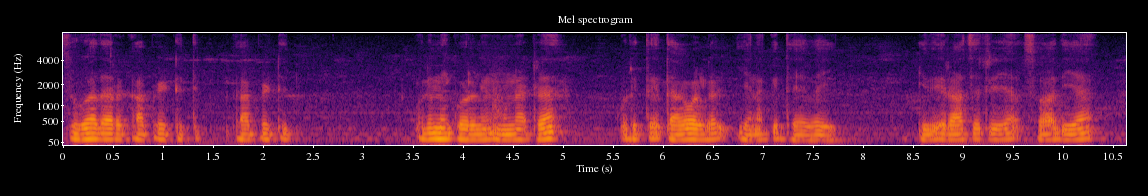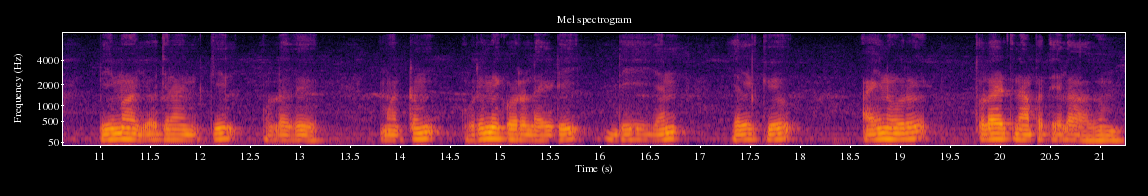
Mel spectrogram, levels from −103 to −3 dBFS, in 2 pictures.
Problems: low volume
